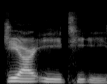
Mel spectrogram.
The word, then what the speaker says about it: Grete: How would you say her name? Grete? Y- Yeah, I was saying Gret. Gret. Okay. It's Grete.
